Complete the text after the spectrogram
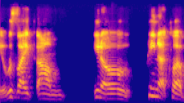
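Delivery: ordinary delivery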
